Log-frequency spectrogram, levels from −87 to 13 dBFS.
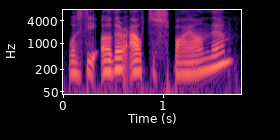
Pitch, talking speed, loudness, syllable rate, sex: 185 Hz, 270 wpm, -19 LUFS, 5.8 syllables/s, female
